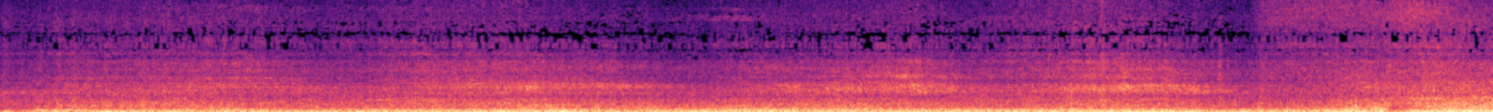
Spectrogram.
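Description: Passenger train of vintage railway coaches rolling past close by: a steady rumble of steel wheels on the rails, with a brief dip near the end.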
